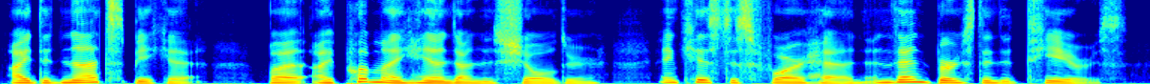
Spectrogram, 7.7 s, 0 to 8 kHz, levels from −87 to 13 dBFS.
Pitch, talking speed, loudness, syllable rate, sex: 170 Hz, 170 wpm, -17 LUFS, 4.2 syllables/s, female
